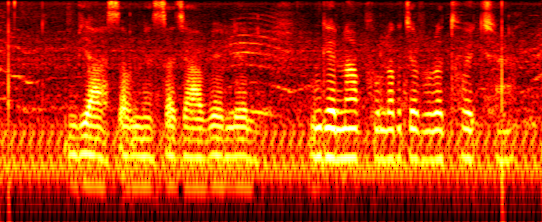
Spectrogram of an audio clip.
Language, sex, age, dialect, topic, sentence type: Maithili, female, 18-24, Bajjika, agriculture, statement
